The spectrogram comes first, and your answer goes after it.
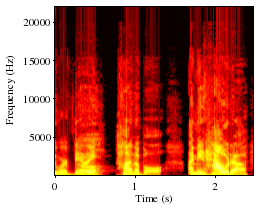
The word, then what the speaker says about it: Gouda: gouda cheese in Holland it's not called gouda do you know how they pronounce it I don't howda howda so I love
